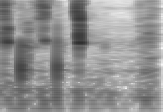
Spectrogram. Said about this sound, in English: ASMR, of course, is when you get closer to the microphone. You go, like I'm chewing.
